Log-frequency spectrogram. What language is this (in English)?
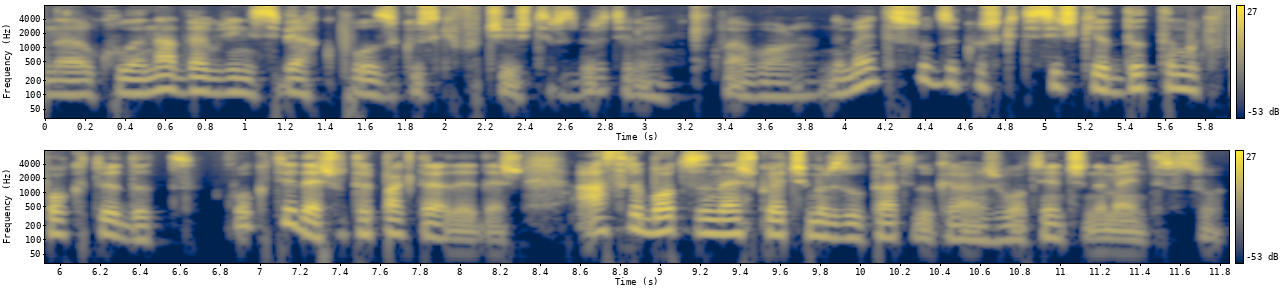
Bulgarian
